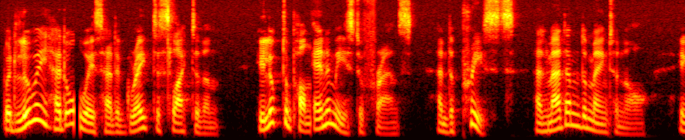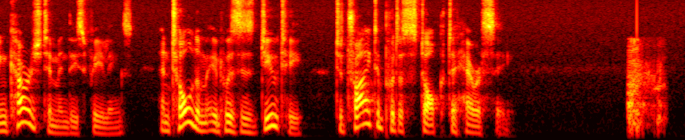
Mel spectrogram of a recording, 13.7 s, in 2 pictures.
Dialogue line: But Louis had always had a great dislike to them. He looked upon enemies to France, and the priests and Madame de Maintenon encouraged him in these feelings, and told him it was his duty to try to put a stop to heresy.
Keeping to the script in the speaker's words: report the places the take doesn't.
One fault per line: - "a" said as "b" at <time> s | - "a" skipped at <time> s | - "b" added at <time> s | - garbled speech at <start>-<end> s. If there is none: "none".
none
